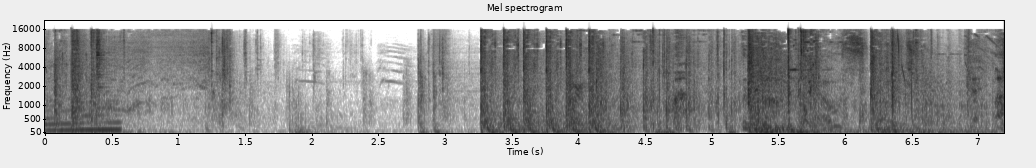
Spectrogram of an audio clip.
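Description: Dense, loud gunfire in the Halo Infinite Big Team Battle multiplayer mode, rapid automatic bursts and thumping impacts that ease off briefly, then resume even heavier in a sustained barrage.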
